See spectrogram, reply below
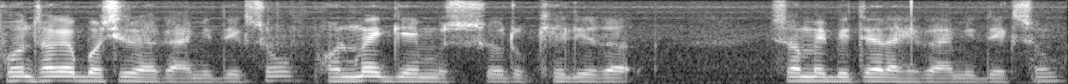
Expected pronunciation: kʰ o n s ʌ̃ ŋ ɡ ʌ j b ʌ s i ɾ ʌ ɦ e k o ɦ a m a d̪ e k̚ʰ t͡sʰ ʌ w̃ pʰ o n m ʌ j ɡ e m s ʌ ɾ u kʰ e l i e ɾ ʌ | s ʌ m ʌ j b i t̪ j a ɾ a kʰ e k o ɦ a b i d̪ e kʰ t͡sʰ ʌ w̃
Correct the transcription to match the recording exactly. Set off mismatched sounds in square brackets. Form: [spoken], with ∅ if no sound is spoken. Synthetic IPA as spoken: [pʰ] o n s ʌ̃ ŋ ɡ ʌ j b ʌ s i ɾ ʌ ɦ e k o ɦ a m [i] d̪ e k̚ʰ t͡sʰ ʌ w̃ pʰ o n m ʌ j ɡ e m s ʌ ɾ u kʰ e l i e ɾ ʌ | s ʌ m ʌ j b i t̪ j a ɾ a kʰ e k o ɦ a [m] i d̪ e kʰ t͡sʰ ʌ w̃

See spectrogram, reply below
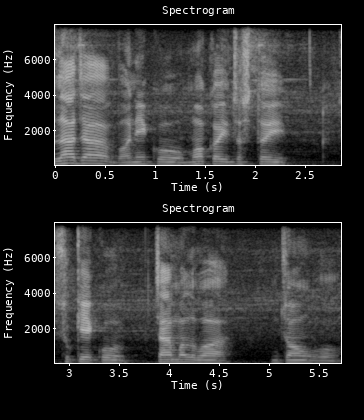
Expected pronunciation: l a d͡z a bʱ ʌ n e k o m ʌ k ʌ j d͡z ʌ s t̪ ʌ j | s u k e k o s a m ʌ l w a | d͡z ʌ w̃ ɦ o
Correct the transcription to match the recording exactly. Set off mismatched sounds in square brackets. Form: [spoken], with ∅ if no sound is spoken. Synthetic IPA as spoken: l a d͡z a bʱ ʌ n e k o m ʌ k ʌ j d͡z ʌ s t̪ ʌ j | s u k e k o [t͡s] a m ʌ l w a | d͡z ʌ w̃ ɦ o

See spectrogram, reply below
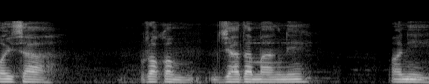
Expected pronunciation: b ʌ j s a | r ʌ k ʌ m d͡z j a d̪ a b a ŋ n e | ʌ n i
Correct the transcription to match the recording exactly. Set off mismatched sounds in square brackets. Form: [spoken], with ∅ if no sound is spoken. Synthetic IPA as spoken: [p] ʌ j s a | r ʌ k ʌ m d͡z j a d̪ a [m] a ŋ n e | ʌ n i

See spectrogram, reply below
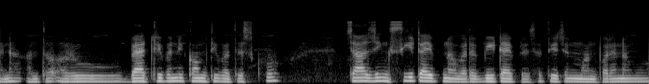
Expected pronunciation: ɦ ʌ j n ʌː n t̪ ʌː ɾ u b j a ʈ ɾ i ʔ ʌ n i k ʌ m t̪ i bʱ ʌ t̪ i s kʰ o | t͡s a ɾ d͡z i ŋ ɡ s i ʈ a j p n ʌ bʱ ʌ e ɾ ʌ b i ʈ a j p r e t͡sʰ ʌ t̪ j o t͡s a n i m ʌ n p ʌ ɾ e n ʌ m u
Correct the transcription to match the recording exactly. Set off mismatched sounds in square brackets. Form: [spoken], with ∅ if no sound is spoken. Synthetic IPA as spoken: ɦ ʌ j n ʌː n t̪ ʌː ɾ u b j a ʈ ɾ i [p] ʌ n i k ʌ m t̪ i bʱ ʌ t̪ [e] s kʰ o | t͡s a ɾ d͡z i ŋ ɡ s i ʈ a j p n ʌ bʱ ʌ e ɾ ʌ b i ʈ a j p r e t͡sʰ ʌ t̪ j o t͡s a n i m ʌ n p ʌ ɾ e n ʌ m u

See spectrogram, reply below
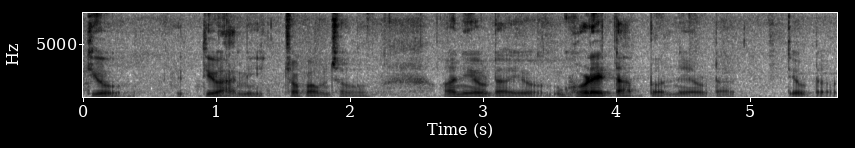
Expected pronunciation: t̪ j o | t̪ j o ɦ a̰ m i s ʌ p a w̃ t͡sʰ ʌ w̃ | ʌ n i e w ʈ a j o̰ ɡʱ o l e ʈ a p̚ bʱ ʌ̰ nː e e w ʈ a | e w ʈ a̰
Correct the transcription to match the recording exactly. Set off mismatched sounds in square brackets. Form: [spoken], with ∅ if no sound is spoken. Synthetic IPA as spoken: t̪ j o | t̪ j o ɦ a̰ m i [t͡s] ʌ p a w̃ t͡sʰ ʌ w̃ | ʌ n i e w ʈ a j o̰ ɡʱ o [ɽ] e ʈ a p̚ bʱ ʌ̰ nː e e w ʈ a | e w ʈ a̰

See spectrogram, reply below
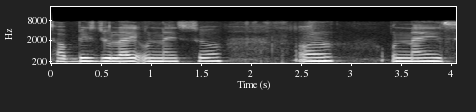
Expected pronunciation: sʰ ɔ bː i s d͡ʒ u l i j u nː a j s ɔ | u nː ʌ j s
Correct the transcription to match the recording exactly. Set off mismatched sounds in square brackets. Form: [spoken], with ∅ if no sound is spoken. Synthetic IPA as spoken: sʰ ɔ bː i s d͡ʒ u l [a] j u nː a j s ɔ | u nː [a] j s

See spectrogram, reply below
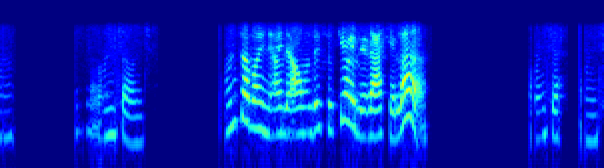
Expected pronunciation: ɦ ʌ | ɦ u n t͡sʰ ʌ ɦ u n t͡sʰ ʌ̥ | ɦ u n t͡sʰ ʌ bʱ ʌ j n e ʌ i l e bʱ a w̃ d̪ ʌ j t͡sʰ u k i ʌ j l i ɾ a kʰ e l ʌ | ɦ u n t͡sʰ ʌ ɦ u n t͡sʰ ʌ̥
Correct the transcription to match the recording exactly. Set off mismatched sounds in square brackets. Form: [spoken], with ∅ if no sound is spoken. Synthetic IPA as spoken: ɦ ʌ | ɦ u n t͡sʰ ʌ ɦ u n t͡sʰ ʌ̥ | ɦ u n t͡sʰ ʌ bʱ ʌ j n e ʌ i l e [∅] a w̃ d̪ ʌ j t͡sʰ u k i ʌ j l [e] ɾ a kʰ e l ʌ | ɦ u n t͡sʰ ʌ ɦ u n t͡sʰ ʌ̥

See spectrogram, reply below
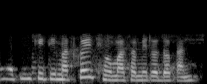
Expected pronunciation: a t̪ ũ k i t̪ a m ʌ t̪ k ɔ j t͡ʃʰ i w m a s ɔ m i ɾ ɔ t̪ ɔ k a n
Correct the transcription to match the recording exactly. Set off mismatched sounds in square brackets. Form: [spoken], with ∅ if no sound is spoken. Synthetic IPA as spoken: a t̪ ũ k i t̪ [i] m [a] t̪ k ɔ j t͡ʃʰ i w m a s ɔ m i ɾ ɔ [d̪] ɔ k a n

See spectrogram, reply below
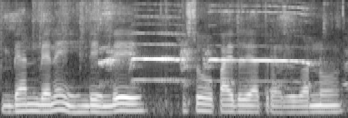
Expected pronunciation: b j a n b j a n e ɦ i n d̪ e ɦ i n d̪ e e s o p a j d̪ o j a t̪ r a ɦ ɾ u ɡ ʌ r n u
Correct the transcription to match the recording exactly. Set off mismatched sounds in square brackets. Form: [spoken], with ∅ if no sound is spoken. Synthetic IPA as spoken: b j a n b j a n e ɦ i n d̪ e ɦ i n d̪ e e s o p a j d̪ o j a t̪ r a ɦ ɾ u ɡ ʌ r n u

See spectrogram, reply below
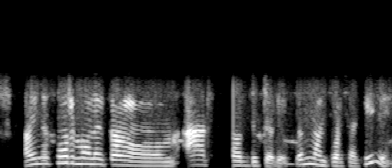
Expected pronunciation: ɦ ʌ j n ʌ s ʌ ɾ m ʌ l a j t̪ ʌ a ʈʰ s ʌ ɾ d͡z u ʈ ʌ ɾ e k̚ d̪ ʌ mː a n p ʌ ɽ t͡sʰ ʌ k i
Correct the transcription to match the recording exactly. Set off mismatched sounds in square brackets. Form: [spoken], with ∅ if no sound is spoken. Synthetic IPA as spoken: ɦ ʌ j n ʌ s ʌ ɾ m ʌ l a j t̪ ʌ a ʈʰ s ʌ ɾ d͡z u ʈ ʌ ɾ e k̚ d̪ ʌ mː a n p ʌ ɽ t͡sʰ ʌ k i

